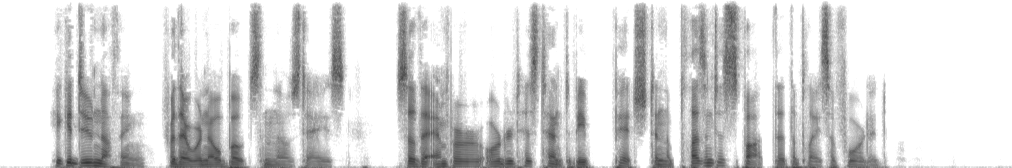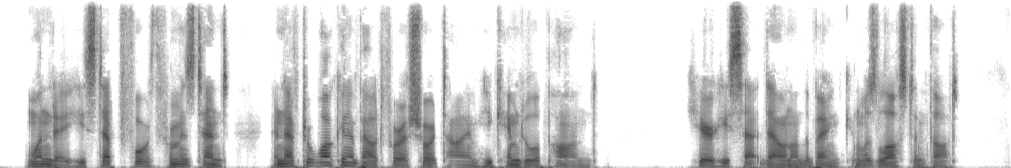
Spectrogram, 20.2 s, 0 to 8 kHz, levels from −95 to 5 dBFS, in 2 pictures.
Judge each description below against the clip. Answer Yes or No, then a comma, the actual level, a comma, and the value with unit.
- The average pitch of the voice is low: Yes, very low, 95 Hz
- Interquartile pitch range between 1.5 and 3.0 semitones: No, average, 4.1 semitones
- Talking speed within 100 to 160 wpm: No, average, 185 wpm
